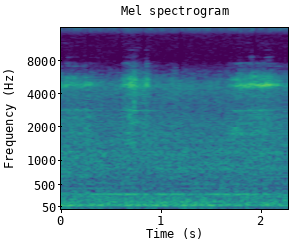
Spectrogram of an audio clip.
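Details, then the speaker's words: 1999 Jeep XJ with a new Maxsam A/C clutch fitted with three shims and the nut not yet on: the hand-spun pulley gives a continuous scraping rub with an occasional faint squeal, dragging on the field coil. "okay so i've got three shims in there i don't have the nut on but it's the uh pulley is rubbing if you hear that"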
